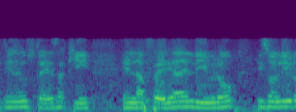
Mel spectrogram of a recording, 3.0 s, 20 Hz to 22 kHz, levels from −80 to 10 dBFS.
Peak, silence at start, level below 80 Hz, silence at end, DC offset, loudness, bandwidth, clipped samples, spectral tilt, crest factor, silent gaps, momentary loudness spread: -6 dBFS; 0 s; -40 dBFS; 0 s; under 0.1%; -19 LUFS; 6.4 kHz; under 0.1%; -6.5 dB/octave; 14 dB; none; 8 LU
